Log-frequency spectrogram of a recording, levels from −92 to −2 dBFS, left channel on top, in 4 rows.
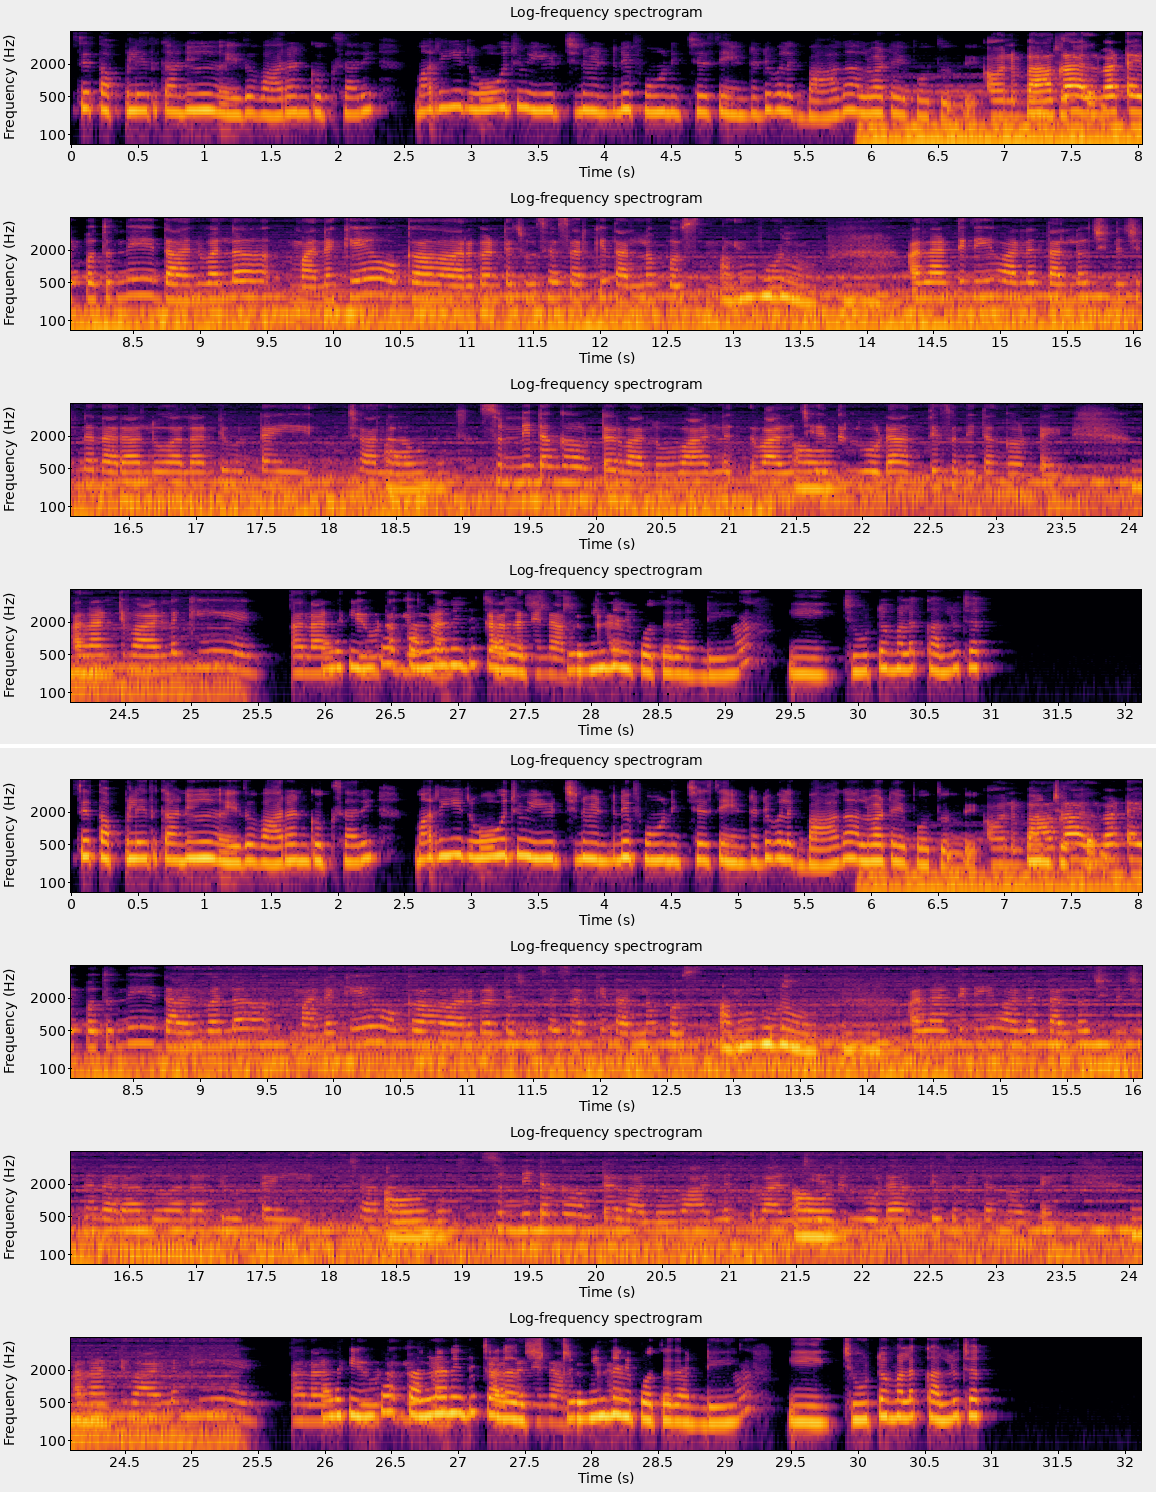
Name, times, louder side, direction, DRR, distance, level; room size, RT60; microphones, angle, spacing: voice 1, 0.0-2.3 2.6-6.8 7.2-7.4 12.9-14.3 18.4-18.9 21.5-21.9 24.0-24.4 26.0-29.1 29.5-30.9, right 4 dB, 40° right, 0.4 m, -21 dB
sound 1, 5.9-21.3, left 4 dB, 75° left, 0.7 m, -26 dB
voice 2, 6.8-13.5 13.8-17.9 18.1-18.6 19.1-26.9 27.2-27.8 28.1-28.2 29.1-29.2, left 3 dB, 35° left, 0.8 m, -26 dB
sound 2, 8.8-25.4, right 4 dB, 75° right, 0.9 m, -28 dB
5.4 x 4.9 x 5.6 m
head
